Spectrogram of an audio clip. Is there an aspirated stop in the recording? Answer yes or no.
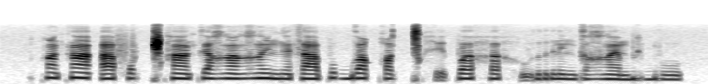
yes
